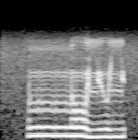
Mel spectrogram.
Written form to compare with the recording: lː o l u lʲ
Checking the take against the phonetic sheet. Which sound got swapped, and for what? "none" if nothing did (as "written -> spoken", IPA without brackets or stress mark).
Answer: l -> lʲ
